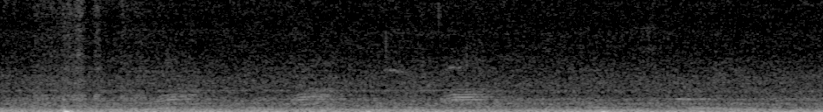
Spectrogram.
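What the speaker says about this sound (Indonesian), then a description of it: "Bebek, itu suara bebek bukan ayam." A duck quacks faintly several times beside a house near a garden, soft distant calls scattered over a low background hum.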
